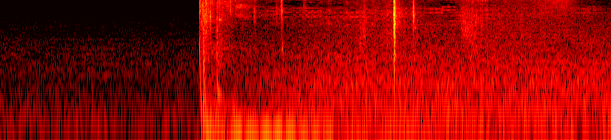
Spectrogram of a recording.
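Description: Fingers tap rapidly on a keyboard.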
